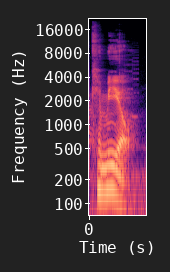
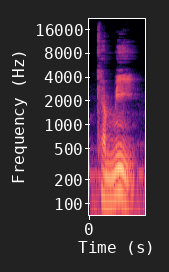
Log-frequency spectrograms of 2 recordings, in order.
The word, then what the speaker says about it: Camille: like um like a Camille like her Japanese is Kami because you know she has a French name so I don't say Kami in English I say Camille in English and can meet you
